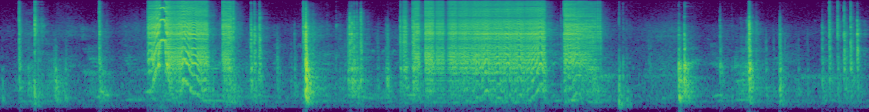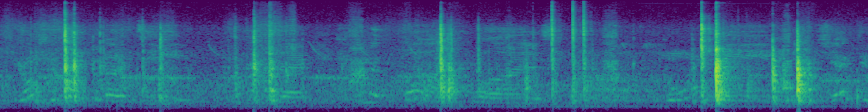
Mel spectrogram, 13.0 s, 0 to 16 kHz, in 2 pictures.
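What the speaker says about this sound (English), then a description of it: "Try to do it with this gear wrench" Gear wrench ratcheting on a drive belt bolt of a Honda HRX 217 mower, sharp clicking bursts in irregular runs with a longer rasping stretch early on, close and fairly quiet.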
